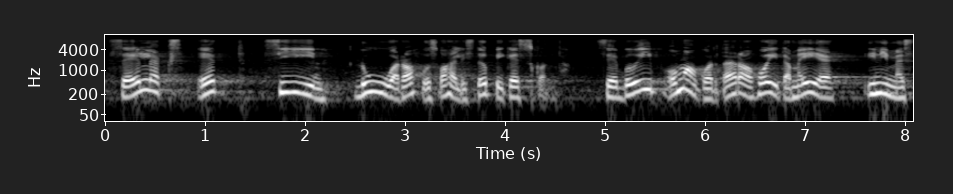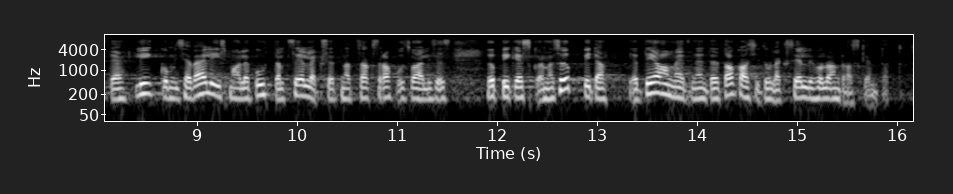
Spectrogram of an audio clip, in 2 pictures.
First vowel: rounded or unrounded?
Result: unrounded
